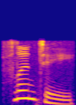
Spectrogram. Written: flinty

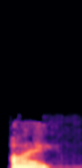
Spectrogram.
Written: aie

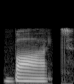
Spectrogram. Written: bot

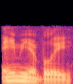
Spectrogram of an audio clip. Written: amiably

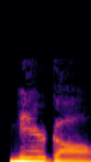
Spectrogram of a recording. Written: Nergal

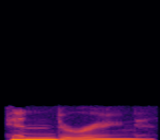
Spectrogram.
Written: hindering

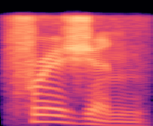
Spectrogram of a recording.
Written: Frisian

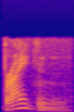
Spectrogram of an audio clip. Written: brighten

